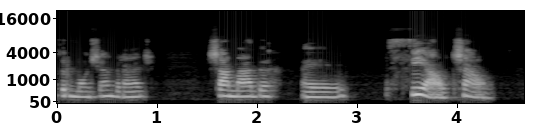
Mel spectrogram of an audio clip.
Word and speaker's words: Ciao: de Andrade, chamada Ciao, Tchau. Ela se escreve Ciao, mas se pronuncia Tchau, né?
